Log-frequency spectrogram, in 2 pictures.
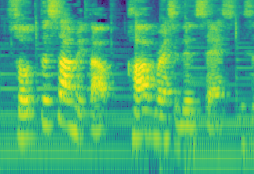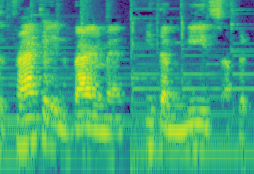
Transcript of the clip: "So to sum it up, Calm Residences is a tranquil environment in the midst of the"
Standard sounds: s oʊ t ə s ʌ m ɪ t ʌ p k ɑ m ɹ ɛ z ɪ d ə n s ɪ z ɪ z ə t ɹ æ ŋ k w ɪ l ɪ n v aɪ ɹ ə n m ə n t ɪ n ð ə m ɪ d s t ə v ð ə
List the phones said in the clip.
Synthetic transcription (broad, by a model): s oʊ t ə s ʌ m ɪ t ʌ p k ɑ m ɹ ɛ s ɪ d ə n s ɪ s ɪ s ə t ɹ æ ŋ k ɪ l ɪ n v aɪ ɹ ə n m ə n t ɪ n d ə m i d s ə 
